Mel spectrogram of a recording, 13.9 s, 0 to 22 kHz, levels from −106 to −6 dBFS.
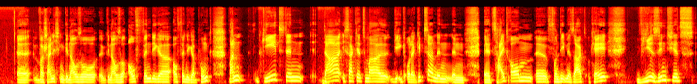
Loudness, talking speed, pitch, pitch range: -20 LUFS, 130 wpm, 130 Hz, 115-165 Hz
